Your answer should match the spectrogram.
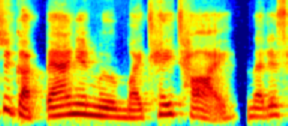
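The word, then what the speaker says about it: Thao Thai: Next, we've got Banyan Moon by Tay Tai, and that is how you pronounce her name, Tay Tai.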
